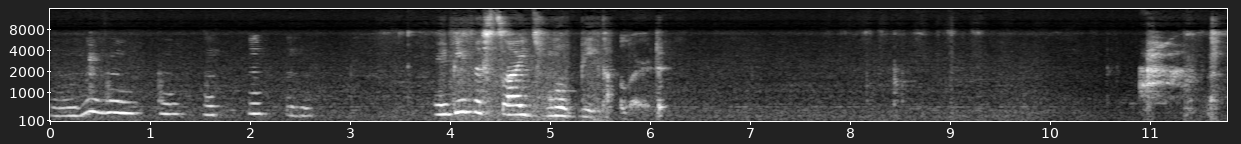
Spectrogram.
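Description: A young girl talks close by in a high, lively voice.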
